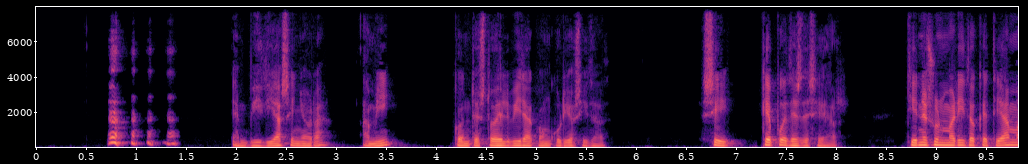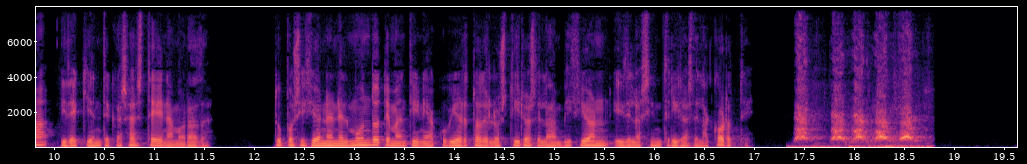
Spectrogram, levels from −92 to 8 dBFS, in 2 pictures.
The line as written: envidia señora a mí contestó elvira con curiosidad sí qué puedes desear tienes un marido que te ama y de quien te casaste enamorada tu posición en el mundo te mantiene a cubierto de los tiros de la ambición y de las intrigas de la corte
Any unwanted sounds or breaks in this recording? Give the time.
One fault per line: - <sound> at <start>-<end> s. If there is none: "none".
- laugh at 0.7-1.4 s
- bark at 17.3-18.8 s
